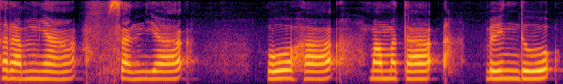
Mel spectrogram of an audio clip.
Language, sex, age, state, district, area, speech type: Telugu, female, 18-30, Andhra Pradesh, Chittoor, urban, spontaneous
